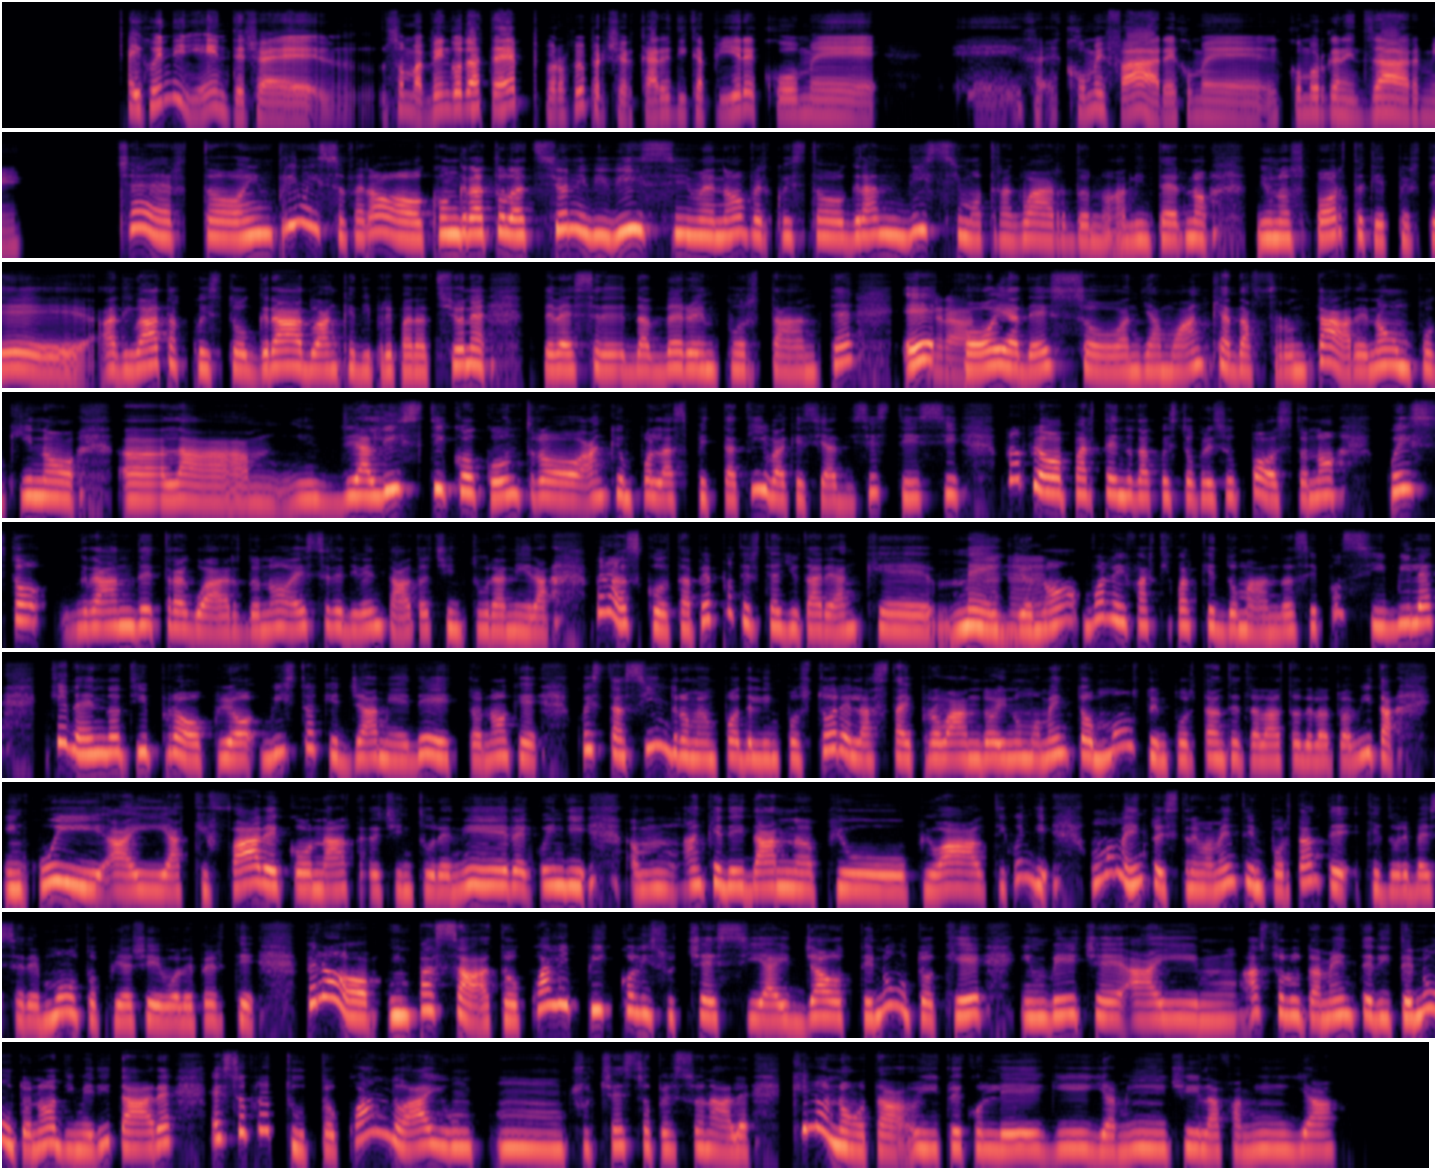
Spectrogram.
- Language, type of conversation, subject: Italian, advice, Come posso gestire la sindrome dell’impostore nonostante piccoli successi iniziali?
- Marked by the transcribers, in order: "cioè" said as "ceh"; "proprio" said as "propio"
